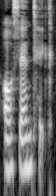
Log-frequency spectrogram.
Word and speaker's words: auscentic: 这个字不是我发音不标准，你想说，哎，你是要念 authentic，舌头要伸出来，不是，它就是真的叫 authentic，它是 authentic 加上 scent 的一个组合字嘛。好，我们邀请到的是这个 authentic 的香气主理人 Freddy 来跟我们聊聊关于香气、香氛，还有为什么天然的香气这么让人家觉得舒服。我们欢迎 Freddy。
